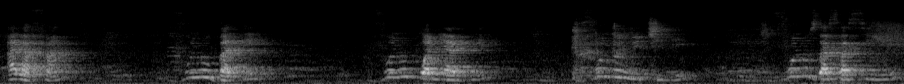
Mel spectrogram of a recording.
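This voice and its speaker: A woman declaiming a speech to an audience in slow, rhythmic, emphatic lines. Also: a little high, animated, a little mellow, slight background noise. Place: meeting hall. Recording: echoey hall from far off.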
